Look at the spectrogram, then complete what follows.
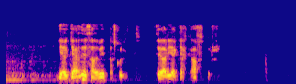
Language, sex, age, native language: Icelandic, male, 50-59, Icelandic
